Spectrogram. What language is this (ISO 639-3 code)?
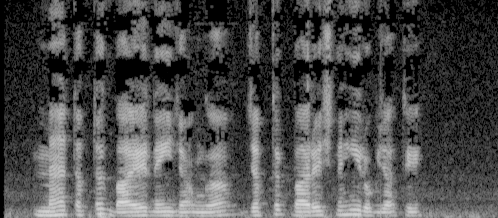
urd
